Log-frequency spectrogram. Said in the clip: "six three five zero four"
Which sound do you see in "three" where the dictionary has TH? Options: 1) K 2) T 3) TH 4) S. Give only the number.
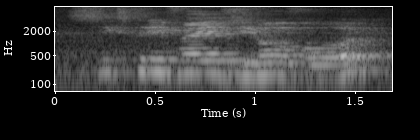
2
